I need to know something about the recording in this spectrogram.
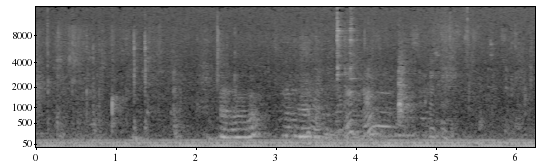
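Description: A young woman speaks quietly through a microphone.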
